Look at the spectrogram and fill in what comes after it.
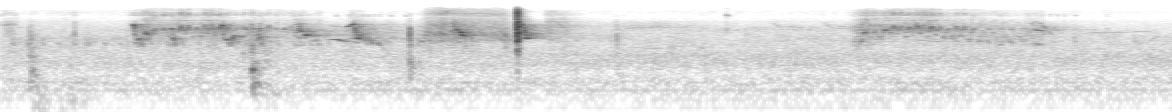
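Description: Birds chirping and calling in short bursts over a steady low hum, with one sharp click a little past halfway.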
